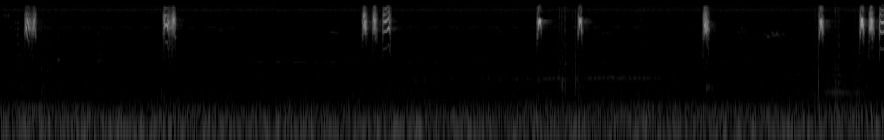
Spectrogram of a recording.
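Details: Ruby-cheeked sunbird, a lure for untrained birds, repeating piercing high chirps, singles and quick doubles or triples, every second or so over nearly nine seconds, with a low background hum.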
